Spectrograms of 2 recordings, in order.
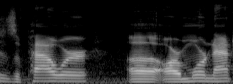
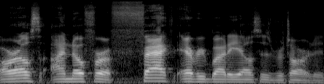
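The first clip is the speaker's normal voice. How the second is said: ordinary talk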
